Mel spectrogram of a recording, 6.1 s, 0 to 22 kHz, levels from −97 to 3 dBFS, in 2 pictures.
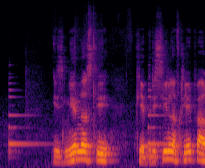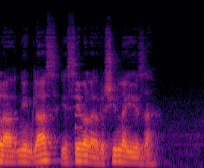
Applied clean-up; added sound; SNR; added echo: none; Plucked string instrument; 19 dB; none.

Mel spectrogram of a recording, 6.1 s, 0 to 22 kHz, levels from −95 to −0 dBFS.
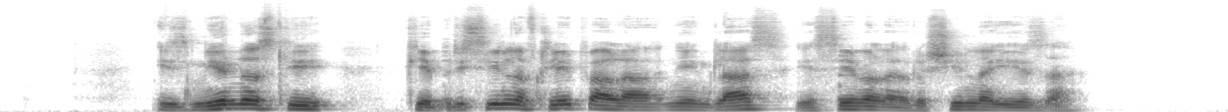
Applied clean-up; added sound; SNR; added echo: neural mask model DeepFilterNet 3.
